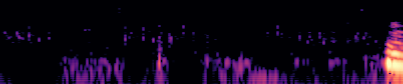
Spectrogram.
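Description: Faint typing on a computer keyboard: a light, irregular scatter of key clicks, one a little louder about one and a half seconds in.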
